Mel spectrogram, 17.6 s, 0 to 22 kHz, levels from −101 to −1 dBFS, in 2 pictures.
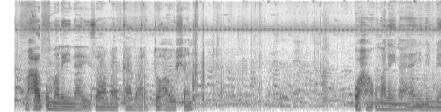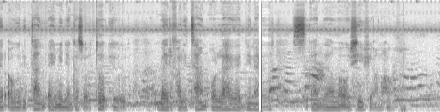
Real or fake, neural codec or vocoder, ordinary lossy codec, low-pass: real; none; none; none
